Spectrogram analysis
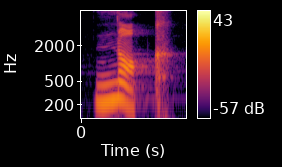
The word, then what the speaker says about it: knock: Example देखेंगे तो जी पहला वर्ड आपके सामने है नॉक, KNOCK। यहां पर N से पहले K लेटर आया हुआ है जो कि रेड कलर का है, साइलेंट रखा गया है।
